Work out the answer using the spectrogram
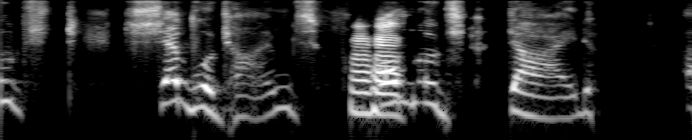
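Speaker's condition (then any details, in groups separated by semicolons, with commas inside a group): Cerebral palsy; uses walker and wheelchair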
